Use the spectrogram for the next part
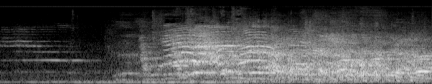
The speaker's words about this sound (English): That's right, a cat. Exactly right.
